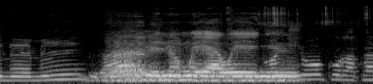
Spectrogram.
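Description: A woman sings loudly close by.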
